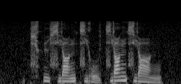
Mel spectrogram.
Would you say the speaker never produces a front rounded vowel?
no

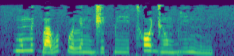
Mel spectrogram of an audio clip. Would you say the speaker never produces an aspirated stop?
no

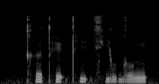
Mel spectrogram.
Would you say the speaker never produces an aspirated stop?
no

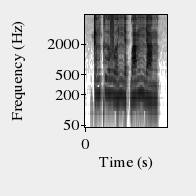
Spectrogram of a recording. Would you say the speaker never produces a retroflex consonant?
no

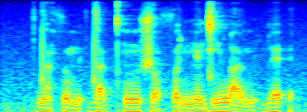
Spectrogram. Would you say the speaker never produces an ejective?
yes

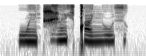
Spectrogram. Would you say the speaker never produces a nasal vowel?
no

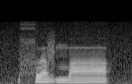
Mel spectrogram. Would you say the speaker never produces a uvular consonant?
no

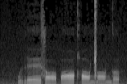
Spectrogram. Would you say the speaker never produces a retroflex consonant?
yes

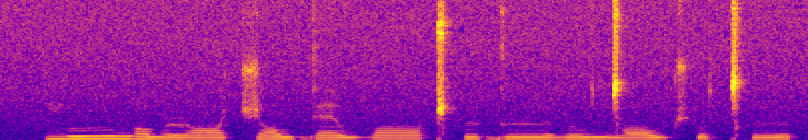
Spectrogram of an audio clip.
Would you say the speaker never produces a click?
no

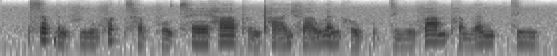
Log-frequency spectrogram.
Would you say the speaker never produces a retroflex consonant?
yes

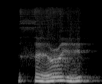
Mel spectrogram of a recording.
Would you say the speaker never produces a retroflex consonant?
yes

